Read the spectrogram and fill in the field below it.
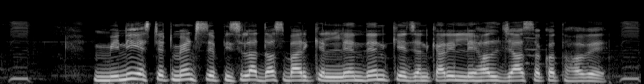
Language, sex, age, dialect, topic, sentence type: Bhojpuri, male, 25-30, Northern, banking, statement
